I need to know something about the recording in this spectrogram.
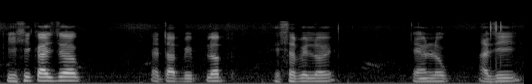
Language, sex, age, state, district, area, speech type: Assamese, male, 45-60, Assam, Biswanath, rural, spontaneous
